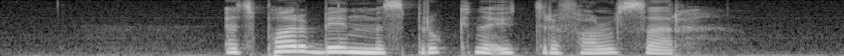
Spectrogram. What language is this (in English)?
Norwegian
